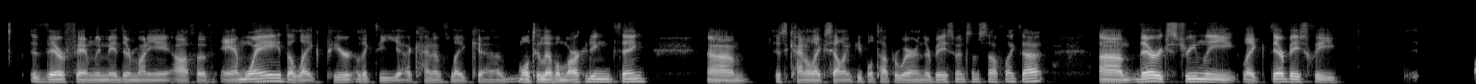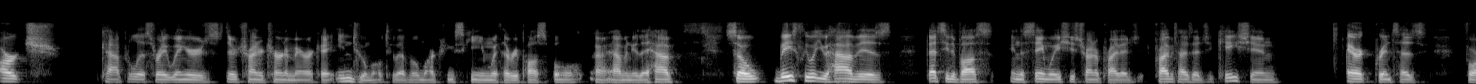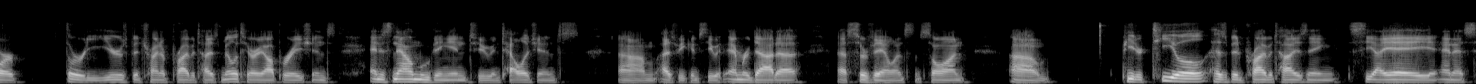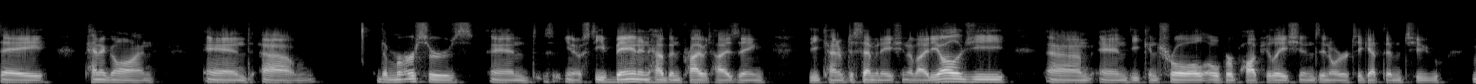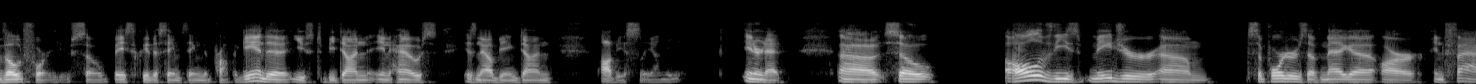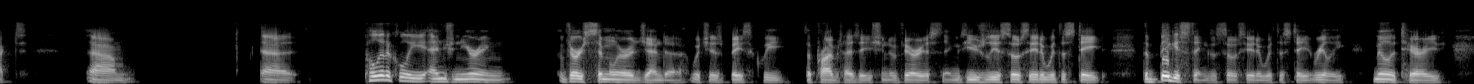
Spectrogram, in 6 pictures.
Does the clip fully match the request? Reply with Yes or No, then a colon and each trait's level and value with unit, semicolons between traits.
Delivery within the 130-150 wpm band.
Yes: average, 145 wpm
